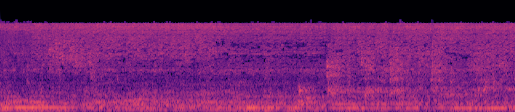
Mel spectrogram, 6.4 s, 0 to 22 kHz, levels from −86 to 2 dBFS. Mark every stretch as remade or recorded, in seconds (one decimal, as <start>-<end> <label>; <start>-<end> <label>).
0.0-6.4 recorded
